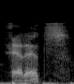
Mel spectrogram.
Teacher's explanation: already looked at more than once edits is a word that has the stress on the first syllable not at the end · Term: tonic syllable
